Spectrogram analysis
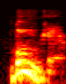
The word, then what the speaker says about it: búnker: Por ejemplo, búnker, proviene del alemán, búnker. Es una palabra grave. A pesar de que es extranjera, se debe tildar. ¿Por qué? Porque tú la entonación le das en boom, la sílaba boom.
